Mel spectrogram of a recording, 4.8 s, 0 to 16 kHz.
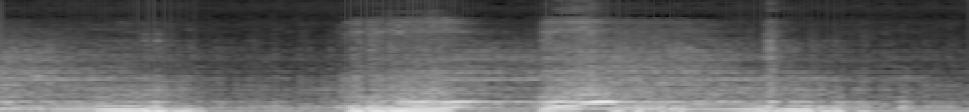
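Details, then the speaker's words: Volvo 240 wagon (245) petrol four-cylinder, revived after standing for years: revs up in a few blips and settles to a low, even hum, running nicely. It needs fresh oil and is perhaps slightly rough. "so now it's just purring like a kitten can't believe it sounds great runs really nice"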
